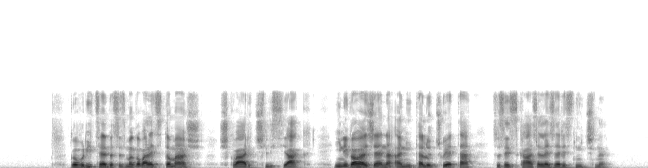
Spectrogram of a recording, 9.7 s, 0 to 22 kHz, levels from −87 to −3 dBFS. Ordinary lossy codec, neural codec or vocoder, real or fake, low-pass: none; none; real; 9.9 kHz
